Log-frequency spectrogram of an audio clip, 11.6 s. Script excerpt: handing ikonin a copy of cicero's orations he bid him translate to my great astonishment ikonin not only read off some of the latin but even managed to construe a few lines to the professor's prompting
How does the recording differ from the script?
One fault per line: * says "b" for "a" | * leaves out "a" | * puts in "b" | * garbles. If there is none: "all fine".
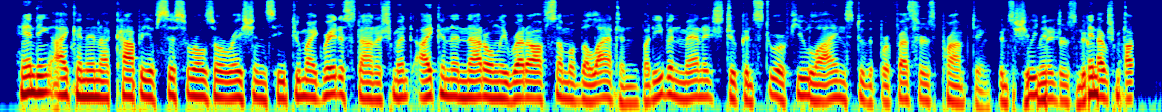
* leaves out "bid him translate"
* garbles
